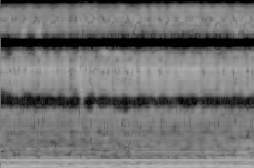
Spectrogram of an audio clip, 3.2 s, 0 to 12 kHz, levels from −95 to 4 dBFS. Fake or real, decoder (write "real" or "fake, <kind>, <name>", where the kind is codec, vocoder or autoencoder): fake, vocoder, BigVGAN v2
